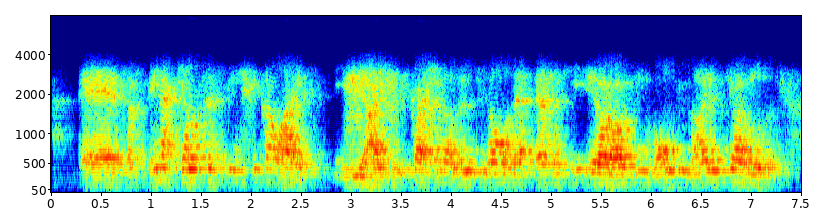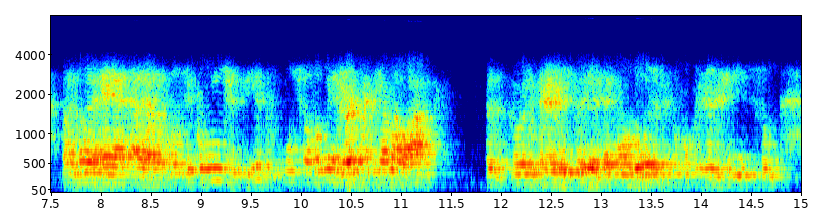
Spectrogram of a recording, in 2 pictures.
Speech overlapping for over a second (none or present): none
